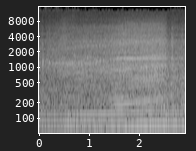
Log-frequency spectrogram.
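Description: A motorcycle in fourth gear at about 23–24 mph picks up smoothly as the throttle opens. Its engine gives a steady, close, rising drone that swells slightly louder as it accelerates, with no voices.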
